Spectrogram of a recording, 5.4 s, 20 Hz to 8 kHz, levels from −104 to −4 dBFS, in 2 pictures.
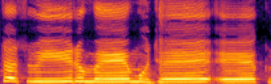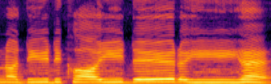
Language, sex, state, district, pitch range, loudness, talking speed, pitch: Hindi, female, Madhya Pradesh, Katni, 260-285 Hz, -12 LUFS, 100 wpm, 270 Hz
